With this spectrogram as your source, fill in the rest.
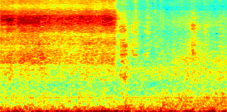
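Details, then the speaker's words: Old Coleman camp stove unused for decades, cap on and tank pumped with air: opening the valve gives a steady high hiss of escaping air for about a second, then stops; tank holds pressure and valve passes air, so it probably works. "open the valve and see if we hear anything so i don't know if you can hear it but i definitely heard"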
